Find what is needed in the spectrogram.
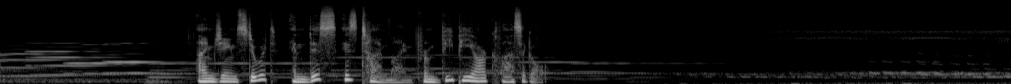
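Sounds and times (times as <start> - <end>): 
speech: 2.0 - 5.6
crickets chirping: 2.9 - 10.1.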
